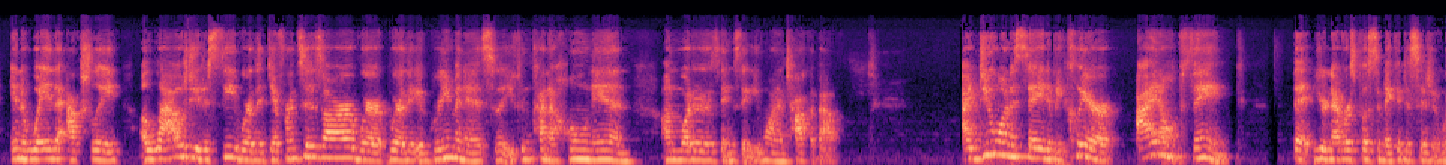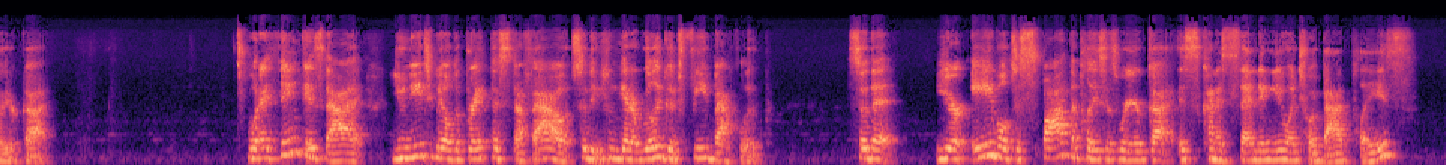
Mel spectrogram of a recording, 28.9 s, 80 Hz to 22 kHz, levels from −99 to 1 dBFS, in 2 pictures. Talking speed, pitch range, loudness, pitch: 215 wpm, 175-205 Hz, -18 LUFS, 190 Hz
